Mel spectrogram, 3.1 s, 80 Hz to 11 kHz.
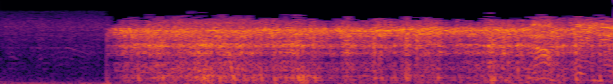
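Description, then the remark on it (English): After half a second of low hum, loud harsh radio static bursts in and holds steady, a dense crackling hiss of electronic interference as Rocket Cruiser Polaris tries to raise Rocket Scout 4, J9, with no voices. “Just a lot of electronic interference.”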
